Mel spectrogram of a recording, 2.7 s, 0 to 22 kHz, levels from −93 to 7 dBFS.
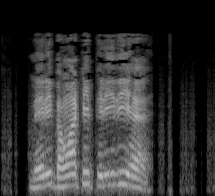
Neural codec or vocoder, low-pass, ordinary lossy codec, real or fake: vocoder, 48 kHz, 128 mel bands, Vocos; 10.8 kHz; AAC, 48 kbps; fake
